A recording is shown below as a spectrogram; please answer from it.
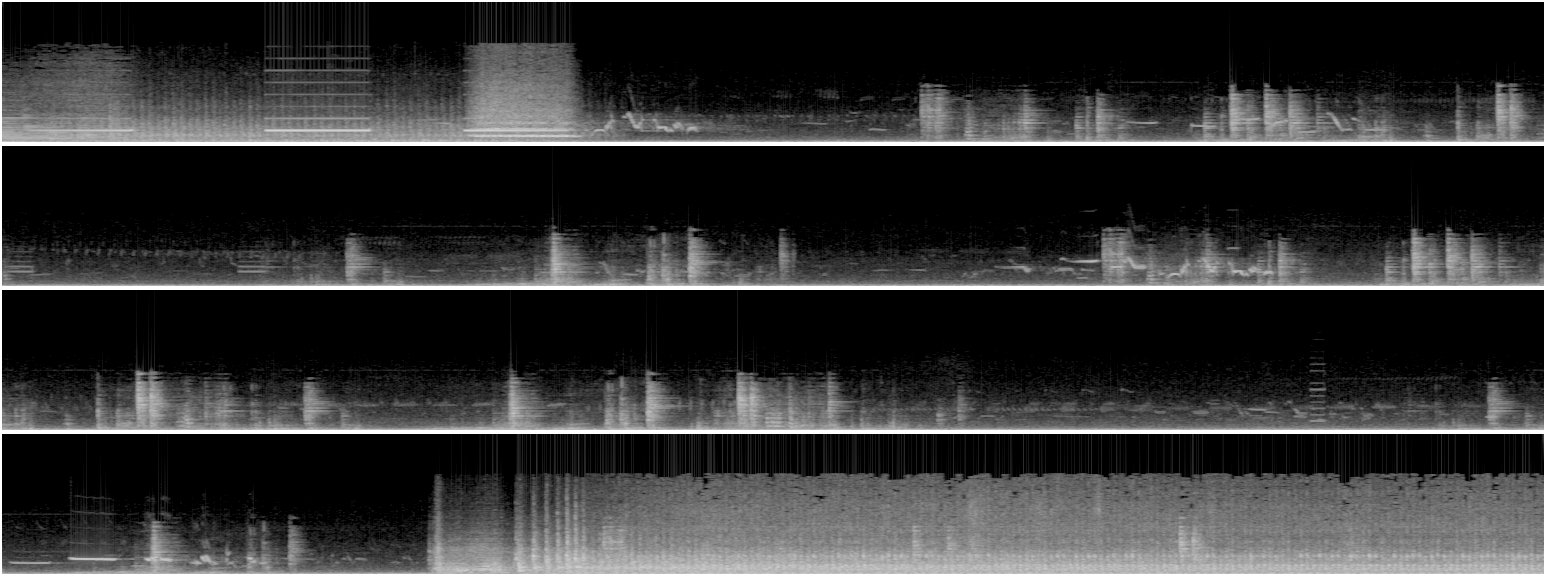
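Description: Music ends about three seconds in. Then scattered light clicks and knocks of small metal and plastic parts as a cultivator is fitted to a toy tractor's hitch, over a low hum. Near the end a tractor engine sound starts and runs steadily.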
